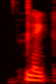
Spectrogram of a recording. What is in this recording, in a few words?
"Leg", English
